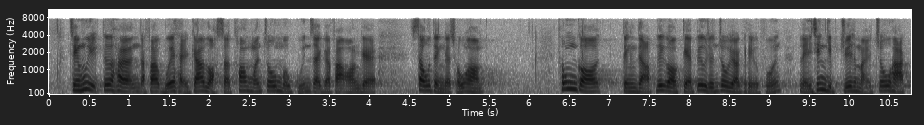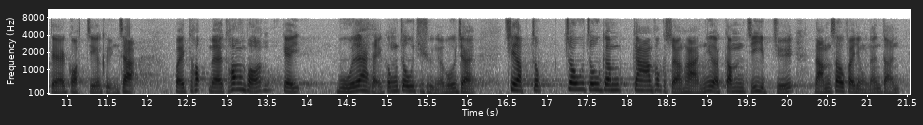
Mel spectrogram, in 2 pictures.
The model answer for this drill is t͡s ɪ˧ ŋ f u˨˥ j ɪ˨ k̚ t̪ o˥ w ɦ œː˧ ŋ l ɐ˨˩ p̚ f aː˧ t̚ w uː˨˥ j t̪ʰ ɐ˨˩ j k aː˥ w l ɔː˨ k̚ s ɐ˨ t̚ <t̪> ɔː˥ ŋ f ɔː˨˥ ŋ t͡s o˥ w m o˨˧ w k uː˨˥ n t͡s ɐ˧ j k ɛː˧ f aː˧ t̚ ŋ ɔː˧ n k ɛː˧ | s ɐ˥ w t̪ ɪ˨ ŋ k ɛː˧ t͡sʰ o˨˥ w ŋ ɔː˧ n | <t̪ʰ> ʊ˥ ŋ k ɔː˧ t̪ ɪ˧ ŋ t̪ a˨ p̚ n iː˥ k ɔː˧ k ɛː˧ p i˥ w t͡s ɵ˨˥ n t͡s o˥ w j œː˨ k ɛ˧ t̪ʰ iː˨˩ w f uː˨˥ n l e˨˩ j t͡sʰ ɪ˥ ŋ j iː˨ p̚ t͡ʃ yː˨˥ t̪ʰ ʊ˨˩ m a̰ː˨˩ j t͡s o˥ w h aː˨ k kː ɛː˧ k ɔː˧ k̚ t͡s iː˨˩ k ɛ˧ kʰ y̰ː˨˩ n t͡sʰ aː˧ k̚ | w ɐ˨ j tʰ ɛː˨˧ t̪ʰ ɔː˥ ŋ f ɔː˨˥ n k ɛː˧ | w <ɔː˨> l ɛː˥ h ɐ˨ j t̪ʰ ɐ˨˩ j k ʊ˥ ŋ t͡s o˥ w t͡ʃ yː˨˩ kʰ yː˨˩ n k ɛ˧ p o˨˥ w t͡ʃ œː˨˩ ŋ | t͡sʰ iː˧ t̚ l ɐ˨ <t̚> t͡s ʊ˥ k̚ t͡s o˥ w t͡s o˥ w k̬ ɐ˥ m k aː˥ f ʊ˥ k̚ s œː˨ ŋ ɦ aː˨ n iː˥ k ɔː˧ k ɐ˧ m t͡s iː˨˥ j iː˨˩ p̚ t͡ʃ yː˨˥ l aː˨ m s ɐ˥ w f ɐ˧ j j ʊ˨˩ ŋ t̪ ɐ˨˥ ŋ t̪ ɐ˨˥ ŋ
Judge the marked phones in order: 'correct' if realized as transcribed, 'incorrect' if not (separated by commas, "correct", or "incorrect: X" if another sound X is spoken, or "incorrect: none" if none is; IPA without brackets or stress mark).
incorrect: t̪ʰ, correct, incorrect: uː˨, incorrect: p̚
